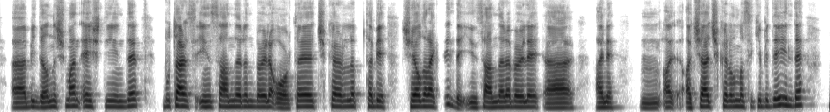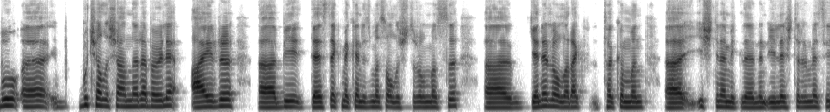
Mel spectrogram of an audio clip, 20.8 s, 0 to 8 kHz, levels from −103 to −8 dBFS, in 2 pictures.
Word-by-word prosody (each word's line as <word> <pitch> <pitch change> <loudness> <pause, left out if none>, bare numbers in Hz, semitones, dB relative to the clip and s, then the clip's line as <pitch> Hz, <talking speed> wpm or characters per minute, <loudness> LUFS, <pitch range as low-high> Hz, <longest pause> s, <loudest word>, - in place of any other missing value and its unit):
eee, 130 0 +2
bir 145 -1 -3
danışman 155 +4 0
eşliğinde 155 +1 -1 0.3
bu 160 -1 -5
tarz 165 -1 +5
insanların, 155 +1 0
böyle, 150 0 +3
ortaya 155 +6 +2
çıkarılıp, 160 0 -1
tabii, 155 -2 0 0.2
şey 155 - +1
olarak 155 +2 +3
değil 215 -4 -6
de - - -2
insanlara, 135 +3 +1
böyle, 145 -1 +2
eee, 125 0 +2 0.2
hani, 130 0 0 0.3
ımm, 120 0 -4
a - - -2 0.2
açığa 155 +5 +3
çıkarılması 155 0 -2
gibi 160 +1 -5
değil 185 0 +1
de 190 0 +1 0.3
bu 175 0 +2
eee, 150 0 +1 0.4
bu 195 +3 -1
çalışanlara, 165 -3 +1
böyle, 160 +3 +1
ayrı, 150 +5 +4 0.3
eee, 135 0 +5
bir 145 -2 -1
destek 140 +3 +1
mekanizması 145 -1 -1
oluşturulması, 140 +4 -3 0.3
eee, 130 - +2 0.5
genel 165 +5 +2
olarak 140 -2 0 0.2
takımın, 140 -1 0 0.3
eee, 125 0 +4
iş 155 -1 -4
dinamiklerinin 135 -2 0
iyileştirilmesi 140 +2 -2
150 Hz, 130 wpm, -23 LUFS, 135-160 Hz, 0.5 s, tarz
